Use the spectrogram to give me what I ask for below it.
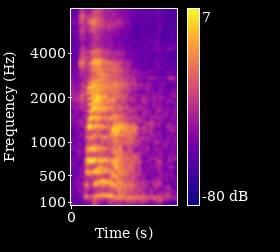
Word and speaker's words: climber: Climber, B is not pronounced.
